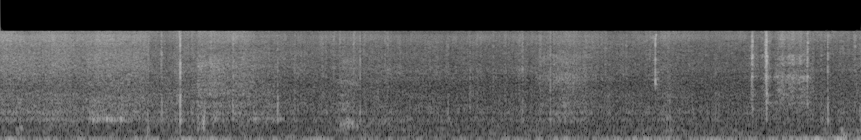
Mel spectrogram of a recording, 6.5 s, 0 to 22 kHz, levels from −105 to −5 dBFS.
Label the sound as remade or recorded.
remade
